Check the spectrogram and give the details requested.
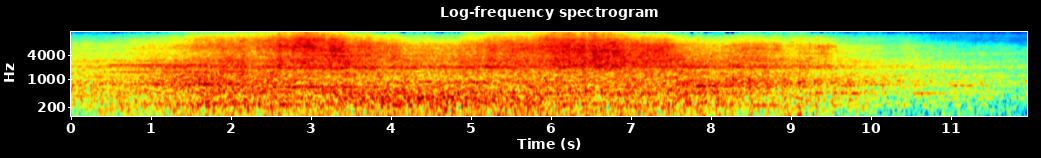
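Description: Kintetsu limited express electric train running through a station without stopping: wheels rumbling and clattering on the rails. The sound swells over the first two seconds, stays loud, and fades over the last few seconds.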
